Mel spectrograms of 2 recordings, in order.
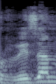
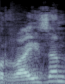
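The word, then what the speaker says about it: risen: यहां पर आपको ध्यान रखना है कि जो थर्ड फॉर्म है वो रिजन, उसको प्रोनाउंस किया जाता है रिजन। कई बार स्टूडेंट्स इसको राइजन प्रोनाउंस करते हैं, ये गलत है।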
